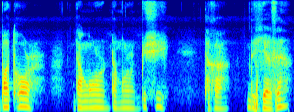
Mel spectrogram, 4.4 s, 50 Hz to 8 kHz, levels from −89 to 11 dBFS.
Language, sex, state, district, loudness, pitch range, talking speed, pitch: Nagamese, male, Nagaland, Kohima, -23 LUFS, 130-145 Hz, 80 wpm, 135 Hz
